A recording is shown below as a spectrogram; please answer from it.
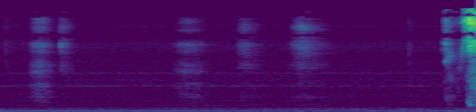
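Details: Adult in a warm tub, sleepy and relaxed, during a mostly uncovered sneezing fit: several soft breathy bursts, then a loud explosive sneeze, over a steady low room hum.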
